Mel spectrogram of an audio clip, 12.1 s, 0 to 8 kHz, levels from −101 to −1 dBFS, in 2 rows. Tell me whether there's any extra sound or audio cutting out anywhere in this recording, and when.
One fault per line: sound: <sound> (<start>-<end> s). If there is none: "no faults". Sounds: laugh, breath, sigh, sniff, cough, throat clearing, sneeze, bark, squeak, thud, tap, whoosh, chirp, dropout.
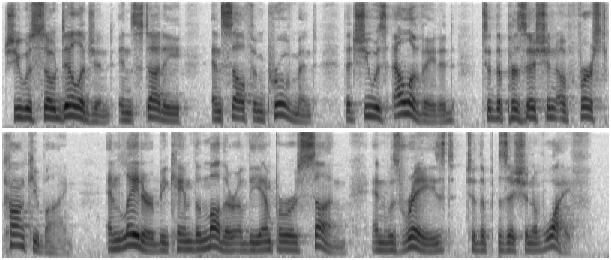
sound: dropout (11.0-11.0 s)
